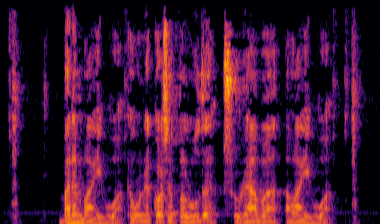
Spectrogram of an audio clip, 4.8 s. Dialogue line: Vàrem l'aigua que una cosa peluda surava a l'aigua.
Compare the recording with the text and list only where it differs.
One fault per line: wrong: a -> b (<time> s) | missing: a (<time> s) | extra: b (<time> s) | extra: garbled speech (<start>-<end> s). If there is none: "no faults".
no faults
